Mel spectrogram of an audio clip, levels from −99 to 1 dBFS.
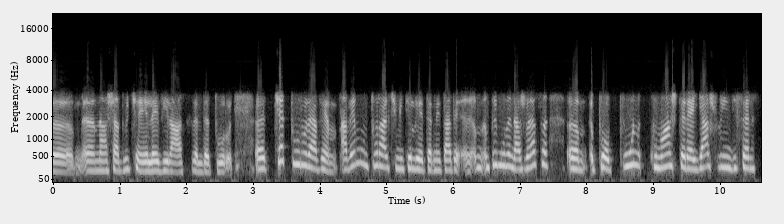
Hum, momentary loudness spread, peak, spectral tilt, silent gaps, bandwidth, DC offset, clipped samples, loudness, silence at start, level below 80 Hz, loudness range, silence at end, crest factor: none; 5 LU; -8 dBFS; -7 dB/octave; none; 7 kHz; under 0.1%; under 0.1%; -22 LUFS; 0 s; -68 dBFS; 1 LU; 0.1 s; 14 dB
